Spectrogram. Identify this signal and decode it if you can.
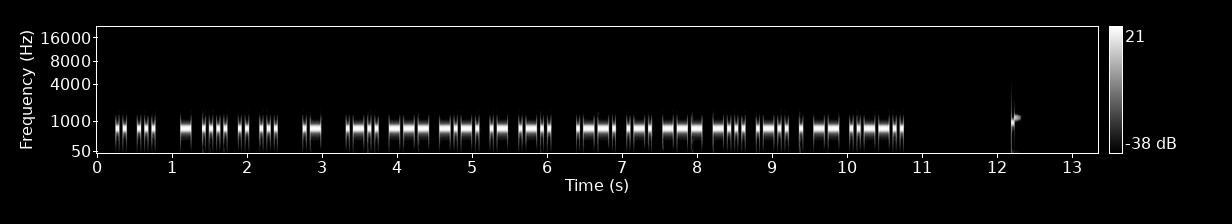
Morse code, heard as a keyed tone, about 25 wpm, 700 Hz. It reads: IS THIS A LOCAL PROBLEM?
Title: Sentences from Top 1000 Words - Review Part 3 - 25wpm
